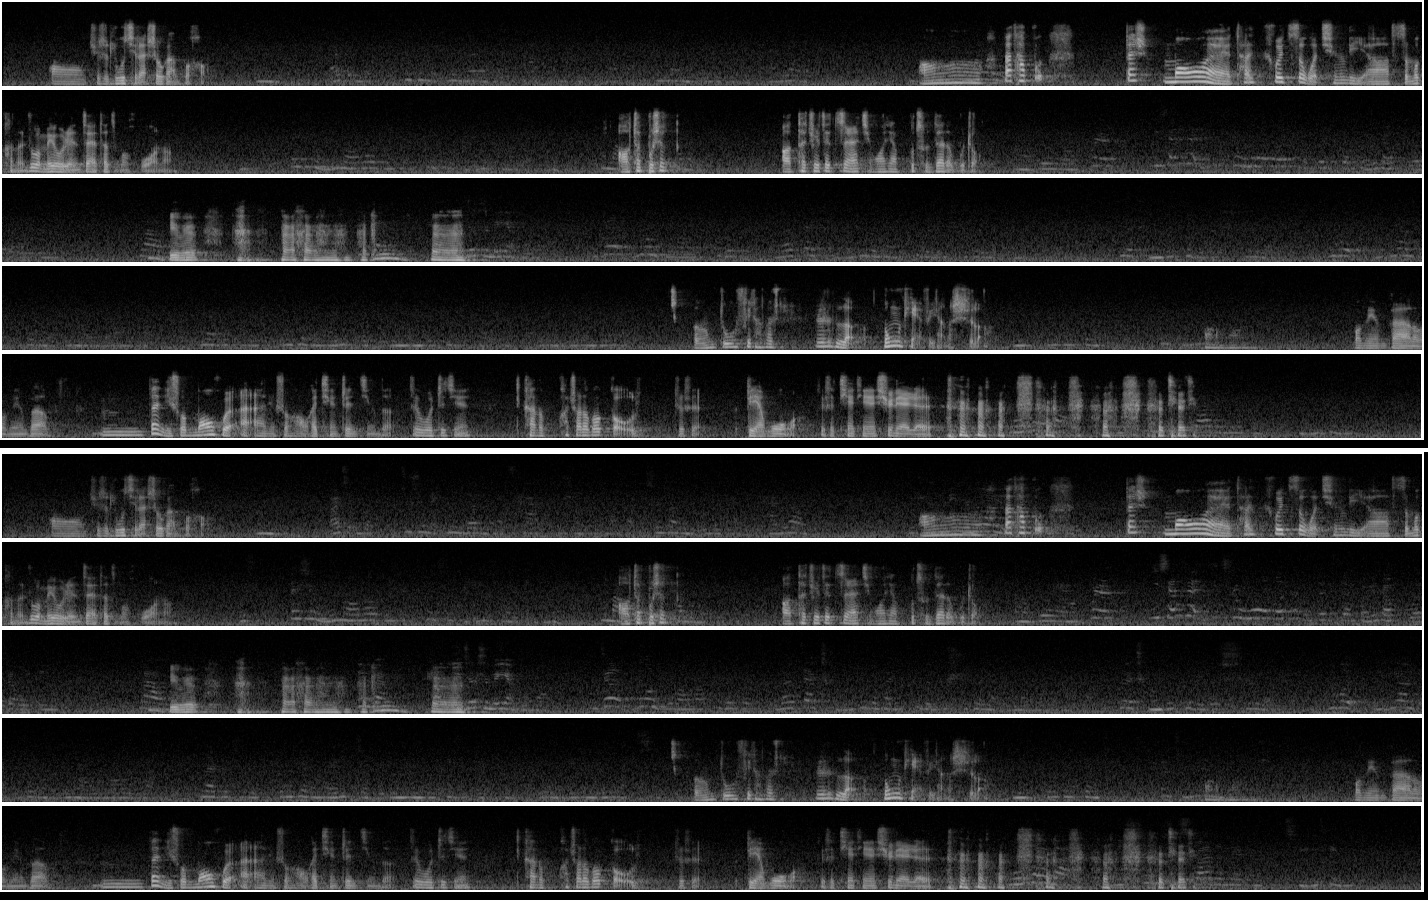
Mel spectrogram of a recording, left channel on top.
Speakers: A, on the left (about 30°); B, on the right (about 50°).
A: 哦，就是撸起来手感不好。
B: 嗯，而且不，就是每天你都要给它擦，就是给它把身上的油给它给擦掉嘛，就是你每天都要有这个工作。
A: 哦，那它不，但是猫哎，它会自我清理啊，它怎么可能？如果没有人在，它怎么活呢？
B: 不是，但是无毛猫不是特殊培育出来的品种吗？它毛都没有，
A: 哦，它不是
B: 它怎么舔？
A: 啊，它就是在自然情况下不存在的物种。
B: 嗯，对呀，不然你想想，一只无毛猫它能在自然条件下活着，我真的，那我得，
A: 有没有？<laughs>
B: 对吧？看你就是没养过猫，
A: 嗯，
B: 你知道那个无毛猫，特别是你知道在成都的话，就特别不适合养无毛猫这种猫，因为成都特别的湿冷。如果一定要养这种无毛的猫的话，那就是冬天的话，一整个冬天都必须开着空调，因为我们那边没有暖气。
A: 成都非常的湿冷，冬天非常的湿冷。
B: 嗯，冬天非常潮湿，就是成都就是很潮湿。
A: 哦，我明白了，我明白了。
B: 嗯，
A: 嗯，但你说猫会按按钮说话，我还挺震惊的。就我之前看到看刷到过狗，就是边牧嘛，
B: 对对对
A: 就是天天训练人，
B: 对对对，
A: <laughs>
B: 不会吧？你是不是刷的那个婷婷？
A: 天天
